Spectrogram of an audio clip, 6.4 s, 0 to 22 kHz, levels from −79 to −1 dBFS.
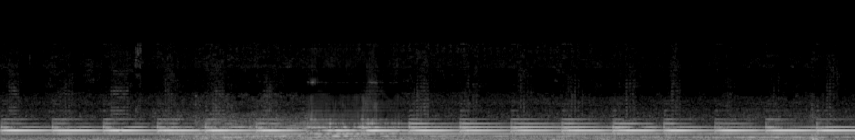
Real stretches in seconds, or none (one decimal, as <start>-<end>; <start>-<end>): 0.0-2.3; 3.0-6.4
